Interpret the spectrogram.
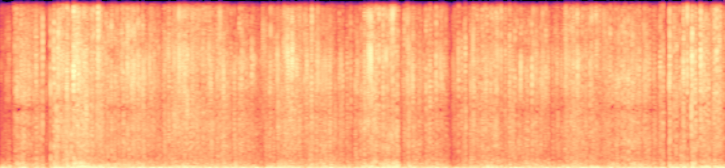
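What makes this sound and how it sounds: Long nails rake and scratch over the fibre weave of a woven straw or raffia purse, up close. A steady, continuous scratching texture with a rough low rumble and bright, crackly hiss runs throughout, with small dips and swells as the strokes change.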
